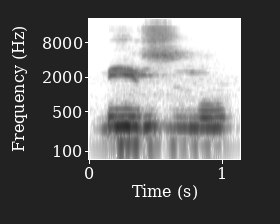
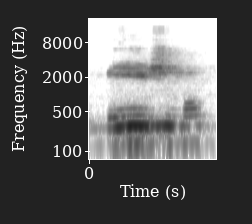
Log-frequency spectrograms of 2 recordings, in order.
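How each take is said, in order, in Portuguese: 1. O s é um som sibilante. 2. O s é um som chiado. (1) "da variante alveolar" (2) "variante palatalizada, que é o chiado"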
